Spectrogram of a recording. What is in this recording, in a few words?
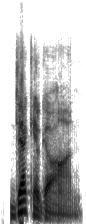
"decagon", American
